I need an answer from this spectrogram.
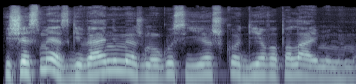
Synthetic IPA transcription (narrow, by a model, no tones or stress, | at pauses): ɪʃʲɛsʲmʲeːs̬ɡʲiːʋʲæːnʲɪmʲeːʒmoːɡʊsjiɛʃkoːd̪ʲiɛʋoːpɐlˠɐɪmʲɪnʲɪmɐ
